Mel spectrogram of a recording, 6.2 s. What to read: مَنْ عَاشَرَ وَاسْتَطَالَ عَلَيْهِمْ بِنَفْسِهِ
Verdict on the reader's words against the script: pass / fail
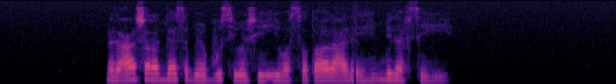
fail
